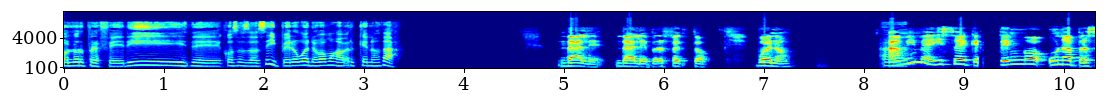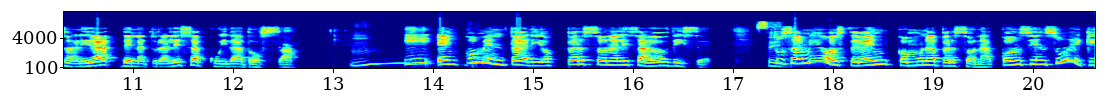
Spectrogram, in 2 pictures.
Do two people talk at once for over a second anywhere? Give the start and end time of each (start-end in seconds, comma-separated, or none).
none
